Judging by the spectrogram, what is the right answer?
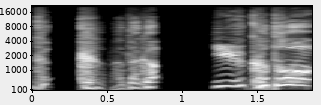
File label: wizard faint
